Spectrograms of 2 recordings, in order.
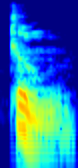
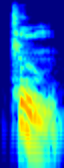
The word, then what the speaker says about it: tomb: Climb, tomb, tomb, not Tom, tomb, okay?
